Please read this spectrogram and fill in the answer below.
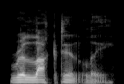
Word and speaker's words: reluctantly: The next word is reluctantly. This word has four syllables and the stress is on that second syllable. That third syllable also has that schwah reluctantly.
